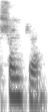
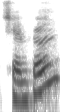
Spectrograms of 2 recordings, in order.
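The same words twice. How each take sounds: First: The first vowel is a nasal A. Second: The first vowel is said the English way. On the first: The speaker calls it right. "on le prononce avec le A nasal" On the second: The speaker calls it wrong. "pas comme euh, en anglais. C'est pas champion"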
